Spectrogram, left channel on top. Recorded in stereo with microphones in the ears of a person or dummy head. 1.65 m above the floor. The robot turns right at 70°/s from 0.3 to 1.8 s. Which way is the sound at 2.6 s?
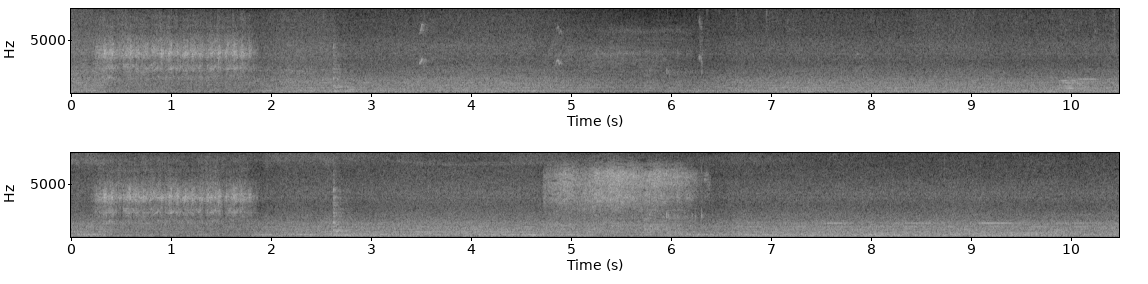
30° right (ahead or behind).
